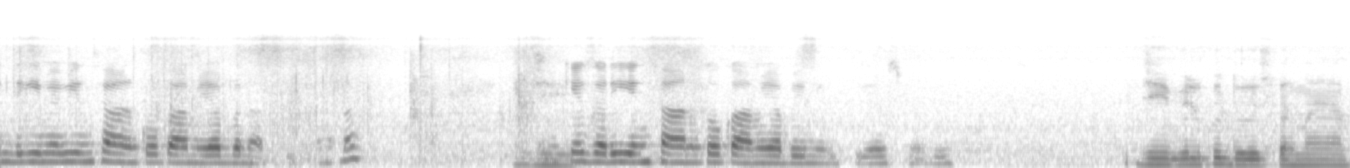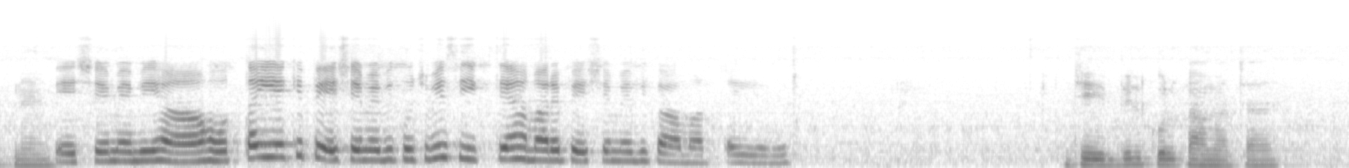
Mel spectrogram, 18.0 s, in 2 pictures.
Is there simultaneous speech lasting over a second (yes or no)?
no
